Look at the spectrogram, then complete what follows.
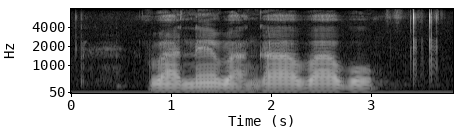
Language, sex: Venda, male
